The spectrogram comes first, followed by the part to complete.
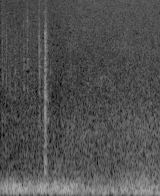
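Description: Dried horse and sheep dung burning in open flames: a steady low rumble with a couple of faint crackles.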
